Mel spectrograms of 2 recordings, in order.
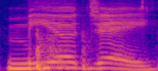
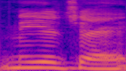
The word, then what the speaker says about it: Mia J: Mia J. Mia J.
